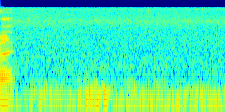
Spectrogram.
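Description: A low, uneven rumble with a faint hiss above it, swelling slightly about a second in.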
